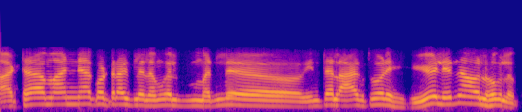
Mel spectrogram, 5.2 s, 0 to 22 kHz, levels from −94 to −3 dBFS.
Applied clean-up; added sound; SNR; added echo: none; none; none; none.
